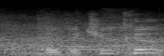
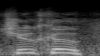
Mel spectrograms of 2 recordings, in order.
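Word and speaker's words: Ugochukwu: we were educated overnight that is a silent W so it takes a bit of getting used to having put the W in for years but uku is the driver on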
